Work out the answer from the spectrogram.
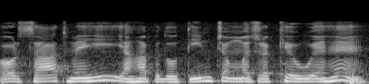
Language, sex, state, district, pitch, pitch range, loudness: Hindi, male, Mizoram, Aizawl, 135 Hz, 130-150 Hz, -12 LUFS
